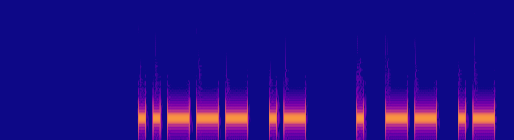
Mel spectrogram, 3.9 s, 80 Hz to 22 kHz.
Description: Morse code, heard as a keyed tone, about 21 wpm, 700 Hz. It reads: 2A EMA
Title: Field Day Exchanges Encore - 22wpm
